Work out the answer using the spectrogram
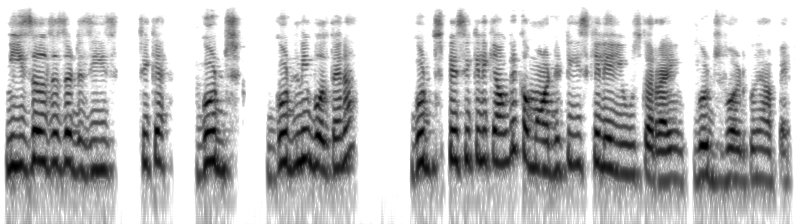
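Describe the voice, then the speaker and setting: Woman teacher, exam-prep grammar lecture, slow drawn-out lines, dry slightly dull sound. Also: mid-range voice, dry recording. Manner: mixes Hindi and English, drawls English sentences slowly, asks and answers own questions. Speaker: English teacher.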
